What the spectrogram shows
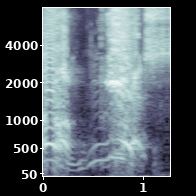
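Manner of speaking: shrill, very high, very loud triumphant excited yell. A speaker reacts to getting one right instantly: excited shout. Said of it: "Sorry for shouting".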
